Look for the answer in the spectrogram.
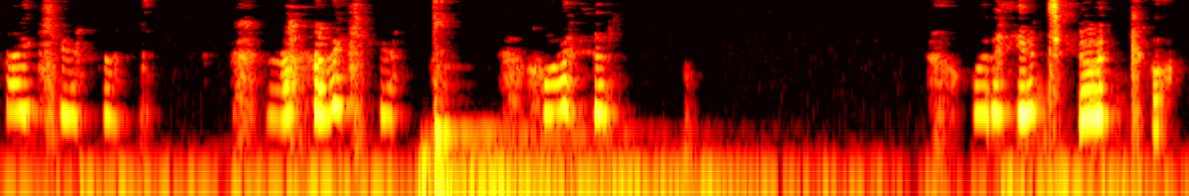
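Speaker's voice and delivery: breathless, high-pitched giggly words; barely getting words out through laughter; laughing. Real, not acted. To viewers, cracking up at Carl's video.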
